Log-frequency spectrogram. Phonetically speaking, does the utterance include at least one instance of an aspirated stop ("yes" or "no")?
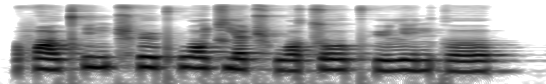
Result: yes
